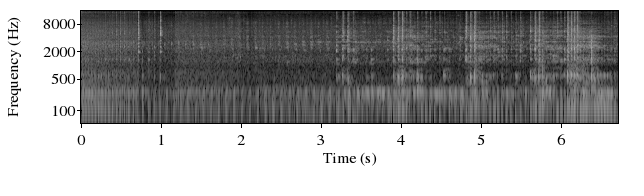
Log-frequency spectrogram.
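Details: Royal Enfield Meteor 350 single-cylinder engine as revs rise and fall: thump with a light uneven clatter riding over it; unidentified engine noise, with a pick-up issue also reported.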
